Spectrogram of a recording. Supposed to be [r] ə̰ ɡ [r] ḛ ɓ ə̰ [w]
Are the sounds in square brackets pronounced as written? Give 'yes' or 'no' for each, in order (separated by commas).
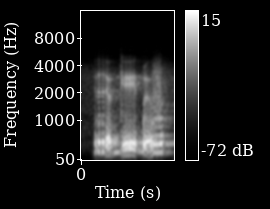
yes, no, no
